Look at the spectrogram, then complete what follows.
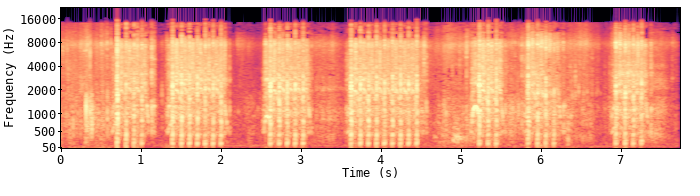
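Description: An airsoft rifle firing full-auto in about six short bursts, each a rapid rattle of shots lasting half a second to a second, with brief pauses between.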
